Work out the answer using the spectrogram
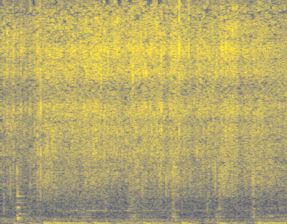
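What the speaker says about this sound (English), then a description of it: "we're going to let our onions cook until they start to caramelize" Onions sizzle and fry in a pan, a continuous crackling hiss with faint stirring scrapes, close and steady throughout.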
